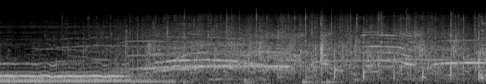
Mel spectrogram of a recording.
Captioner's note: audience applauding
